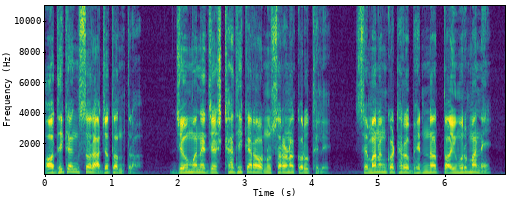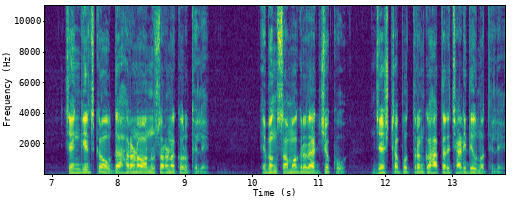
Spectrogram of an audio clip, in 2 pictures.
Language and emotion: Odia, neutral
